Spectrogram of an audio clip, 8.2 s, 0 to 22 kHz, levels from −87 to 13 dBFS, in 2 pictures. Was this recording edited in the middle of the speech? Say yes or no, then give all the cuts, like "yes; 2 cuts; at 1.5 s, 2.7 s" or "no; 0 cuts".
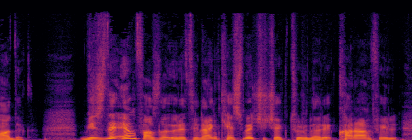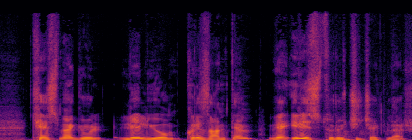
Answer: yes; 1 cut; at 5.3 s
